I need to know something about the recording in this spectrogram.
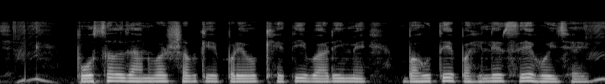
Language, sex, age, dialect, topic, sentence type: Magahi, male, 18-24, Western, agriculture, statement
